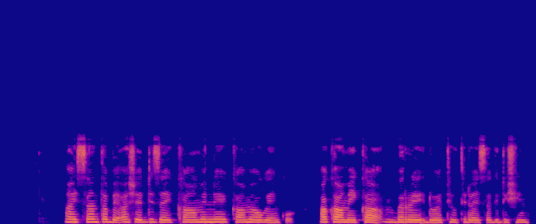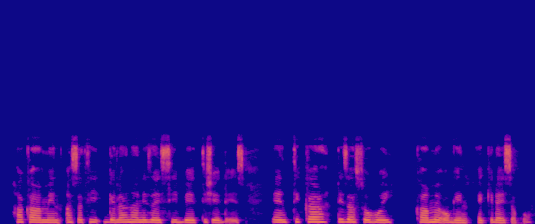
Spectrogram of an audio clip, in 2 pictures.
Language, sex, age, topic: Gamo, male, 18-24, government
